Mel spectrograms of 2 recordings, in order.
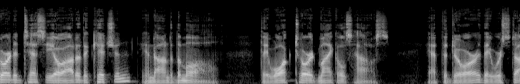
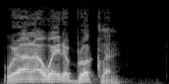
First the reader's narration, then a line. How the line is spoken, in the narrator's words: He said curtly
